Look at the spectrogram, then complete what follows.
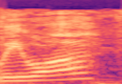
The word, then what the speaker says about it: Sliwa: Sliwa? Hell yeah. Did I say his name right? Our last line of defense. Yeah, Curtis Sliwa.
